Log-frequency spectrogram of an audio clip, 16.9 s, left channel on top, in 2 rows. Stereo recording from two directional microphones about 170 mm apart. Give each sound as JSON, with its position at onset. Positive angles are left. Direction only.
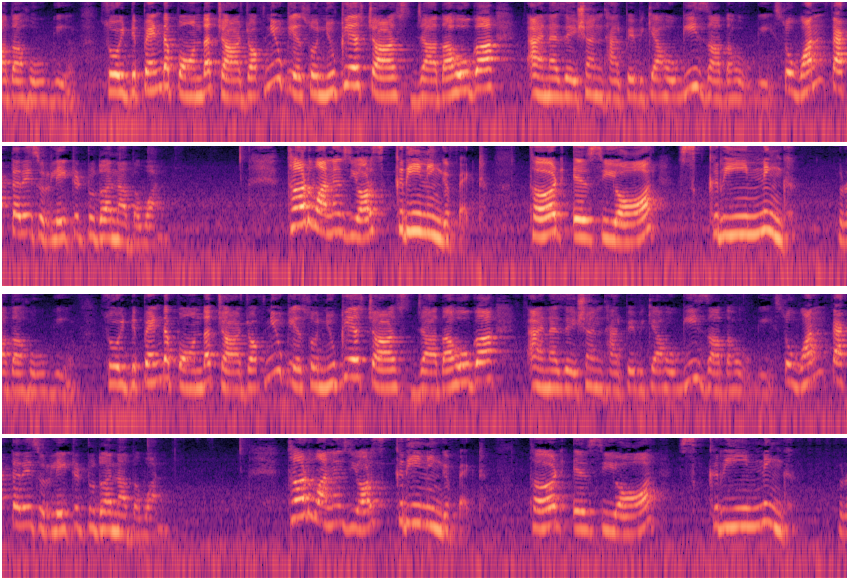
{"t": 0.0, "sound": "a woman's voice", "side_deg": 15}
{"t": 11.3, "sound": "a woman's voice", "side_deg": 30}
